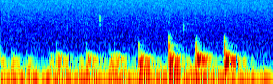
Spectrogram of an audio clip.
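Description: A quick run of light taps on a tabletop from a hand, about six a second, with three sharper knocks in the second half.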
